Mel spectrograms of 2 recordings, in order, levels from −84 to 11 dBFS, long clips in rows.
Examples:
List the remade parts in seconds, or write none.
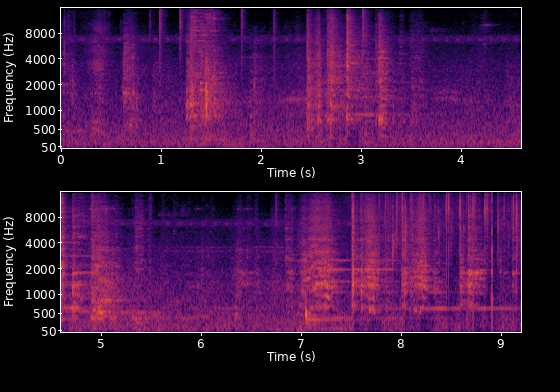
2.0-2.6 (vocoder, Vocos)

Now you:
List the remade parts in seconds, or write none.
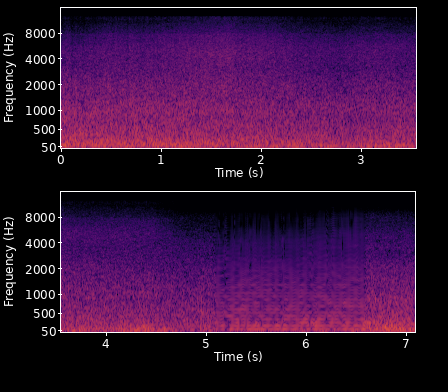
5.1-6.6 (vocoder, BigVGAN v2)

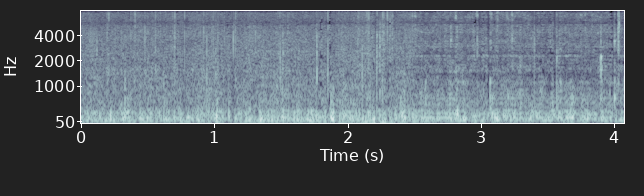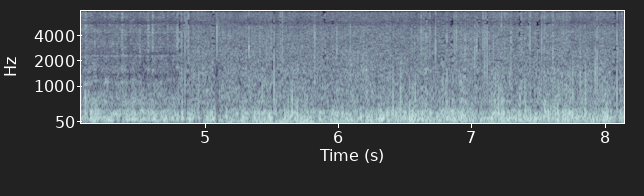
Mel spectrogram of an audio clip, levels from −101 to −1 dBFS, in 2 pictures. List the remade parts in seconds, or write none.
2.5-4.8 (vocoder, HiFi-GAN)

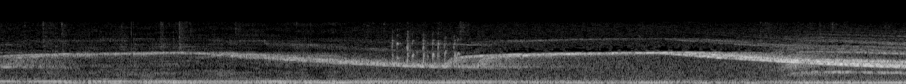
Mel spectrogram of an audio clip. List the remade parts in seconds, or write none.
0.8-3.4 (codec, SNAC)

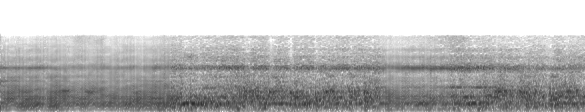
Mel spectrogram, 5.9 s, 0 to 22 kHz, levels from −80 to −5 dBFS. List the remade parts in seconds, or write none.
0.0-1.7 (vocoder, Vocos); 3.8-4.5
